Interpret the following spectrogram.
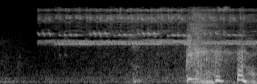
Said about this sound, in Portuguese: Ok, vou levar a cabo o ritual de entrar na cama. Um, ehm, requer algum ambiente. Vou pôr aqui a tocar sons campestres noturnos.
